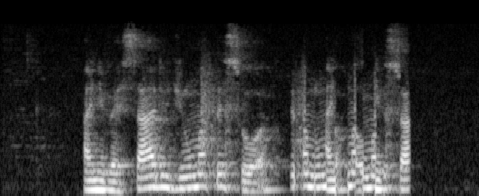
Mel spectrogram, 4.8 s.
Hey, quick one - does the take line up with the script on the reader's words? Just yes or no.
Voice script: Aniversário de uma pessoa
no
